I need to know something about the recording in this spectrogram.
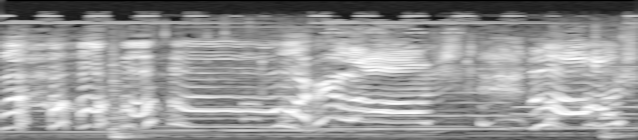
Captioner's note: sobbing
